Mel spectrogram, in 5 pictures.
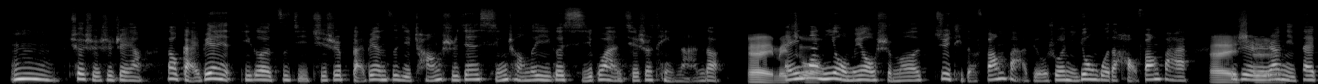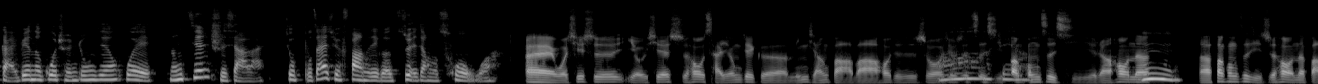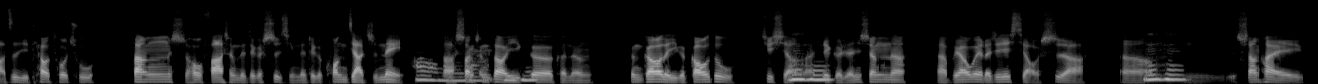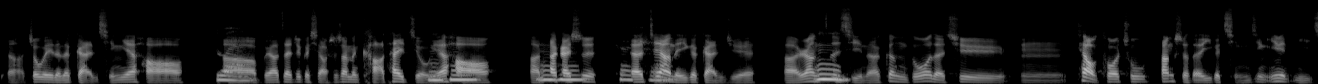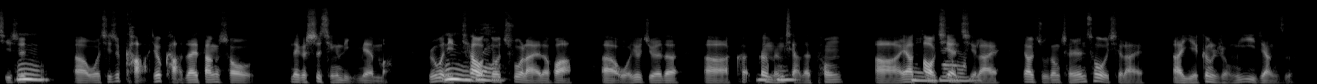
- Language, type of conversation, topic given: Chinese, podcast, 你是在什么时候开始真正认识自己的？
- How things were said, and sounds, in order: "犯" said as "放"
